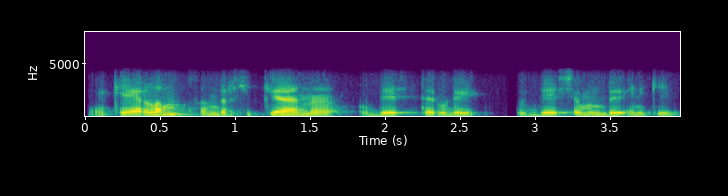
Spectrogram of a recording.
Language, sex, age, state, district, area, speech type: Malayalam, male, 18-30, Kerala, Kannur, rural, conversation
